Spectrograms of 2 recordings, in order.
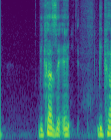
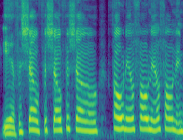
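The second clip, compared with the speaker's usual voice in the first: higher, repeated copycat phrases; mimicking someone's slang; 6 semitones higher than usual. Copycat trying to talk like you, mimicking in a higher voice. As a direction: parrot borrowed slang in a raised voice. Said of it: "Trying to talk like you".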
